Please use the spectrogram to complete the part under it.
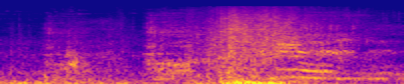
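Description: A blade swings through the air with a whoosh.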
